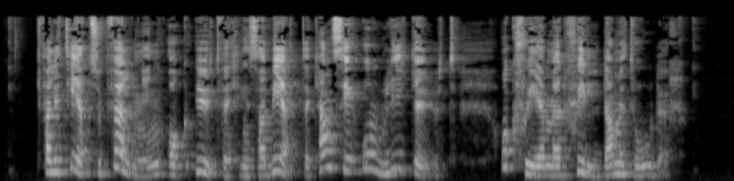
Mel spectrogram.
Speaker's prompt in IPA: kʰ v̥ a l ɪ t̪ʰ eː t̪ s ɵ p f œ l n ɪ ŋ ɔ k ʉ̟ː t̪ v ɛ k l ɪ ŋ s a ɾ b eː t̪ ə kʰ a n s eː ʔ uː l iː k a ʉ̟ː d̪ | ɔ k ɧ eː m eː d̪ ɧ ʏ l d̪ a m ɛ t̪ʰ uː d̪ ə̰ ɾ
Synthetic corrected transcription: kʰ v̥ a l ɪ t̪ʰ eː t̪ s ɵ p f œ l n ɪ ŋ ɔ k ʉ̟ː t̪ v ɛ k l ɪ ŋ s a ɾ b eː t̪ ə kʰ a n s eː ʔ uː l iː k a ʉ̟ː t̪ | ɔ k ɧ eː m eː d̪ ɧ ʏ l d̪ a m ɛ t̪ʰ uː d̪ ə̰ ɾ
